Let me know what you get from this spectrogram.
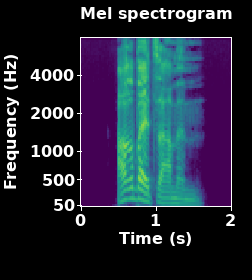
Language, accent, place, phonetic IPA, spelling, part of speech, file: German, Germany, Berlin, [ˈaʁbaɪ̯tzaːməm], arbeitsamem, adjective, De-arbeitsamem.ogg
- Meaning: strong dative masculine/neuter singular of arbeitsam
